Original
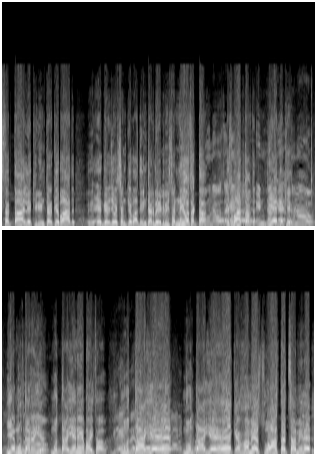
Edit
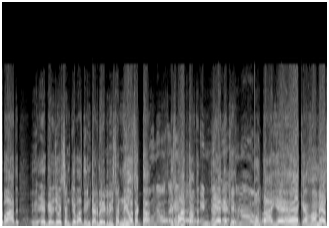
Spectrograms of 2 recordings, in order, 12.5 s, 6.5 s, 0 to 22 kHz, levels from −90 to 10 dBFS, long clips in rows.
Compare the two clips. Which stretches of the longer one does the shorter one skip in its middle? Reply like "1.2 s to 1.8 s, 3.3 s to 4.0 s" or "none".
6.1 s to 9.8 s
